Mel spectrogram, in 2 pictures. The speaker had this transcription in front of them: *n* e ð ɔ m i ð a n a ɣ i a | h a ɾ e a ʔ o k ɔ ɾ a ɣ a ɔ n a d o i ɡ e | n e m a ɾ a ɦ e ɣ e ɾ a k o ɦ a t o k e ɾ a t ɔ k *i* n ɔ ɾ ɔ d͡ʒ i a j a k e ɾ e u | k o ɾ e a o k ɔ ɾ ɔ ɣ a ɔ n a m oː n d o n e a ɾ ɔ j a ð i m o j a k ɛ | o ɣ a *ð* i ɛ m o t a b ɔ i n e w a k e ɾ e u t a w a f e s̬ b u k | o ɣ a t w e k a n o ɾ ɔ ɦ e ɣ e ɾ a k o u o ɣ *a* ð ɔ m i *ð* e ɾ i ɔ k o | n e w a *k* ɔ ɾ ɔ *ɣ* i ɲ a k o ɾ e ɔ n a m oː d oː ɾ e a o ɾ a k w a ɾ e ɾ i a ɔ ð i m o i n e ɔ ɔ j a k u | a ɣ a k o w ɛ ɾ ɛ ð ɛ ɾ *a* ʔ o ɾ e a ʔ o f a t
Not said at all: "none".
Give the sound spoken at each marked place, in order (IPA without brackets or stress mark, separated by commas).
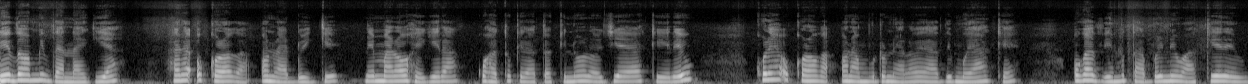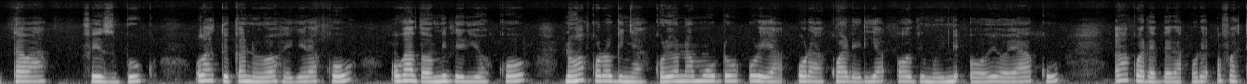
n, i, ð, a, ð, k, ɣ, a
